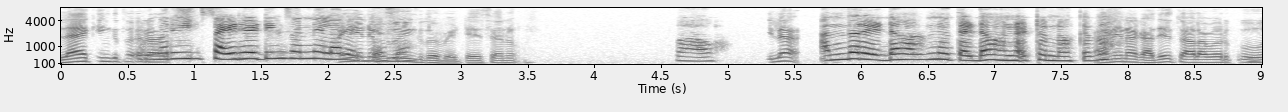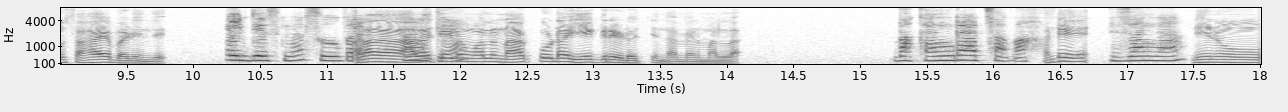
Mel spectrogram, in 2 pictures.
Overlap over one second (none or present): none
